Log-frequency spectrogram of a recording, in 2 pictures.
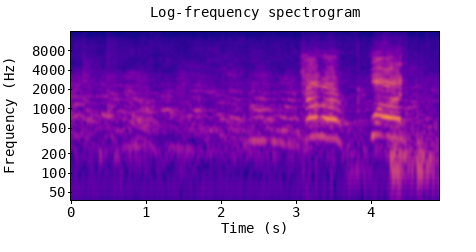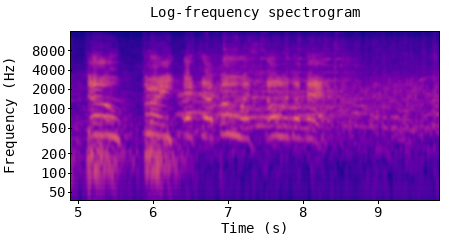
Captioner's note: crowd chatter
